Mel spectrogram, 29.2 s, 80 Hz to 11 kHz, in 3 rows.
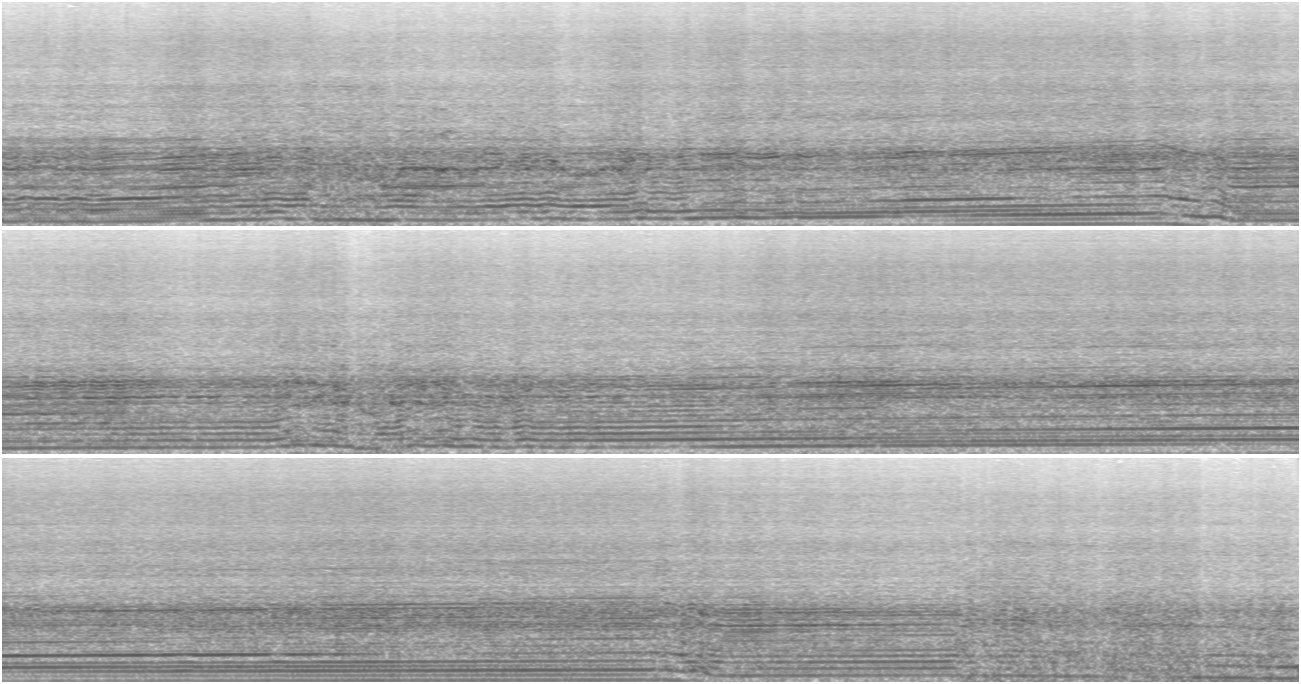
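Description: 1978 Leyland Mini's 1293cc A-series four-cylinder engine pulling hard at speed, heard from inside the car: the revs climb steadily in each gear and drop sharply at the upshifts, clearly twice and with one shorter dip between.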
